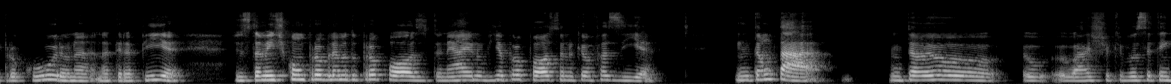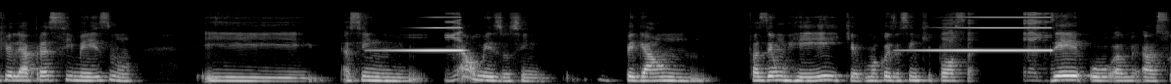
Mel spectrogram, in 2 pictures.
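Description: A single piercing tone at 1.9 kHz swells up from 15.35 s to 16.41 s and again from 20.64 s to 22.25 s, building over roughly 0.7 s the first time and a second the second time and ending well above the speech. This is loudspeaker feedback squeal. The microphone is picking up the loudspeaker it feeds, and at 1.9 kHz the loop gain exceeds one, so that frequency keeps reinforcing itself until the amplifier limits it or the loop is broken.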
